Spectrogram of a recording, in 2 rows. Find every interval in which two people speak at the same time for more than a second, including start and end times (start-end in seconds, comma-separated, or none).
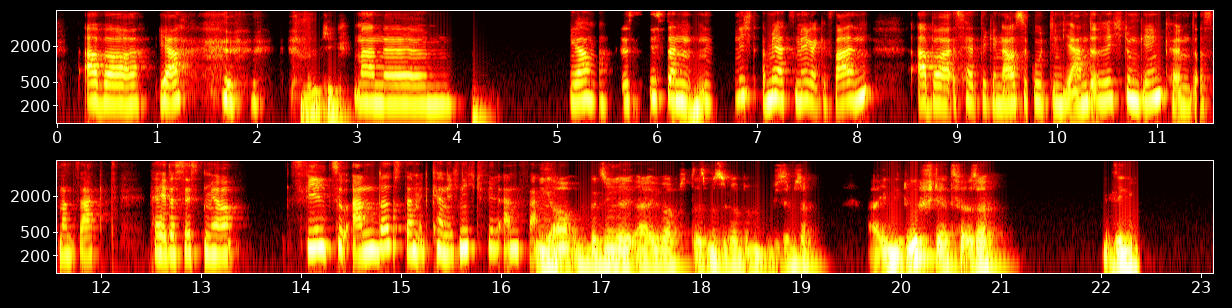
none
